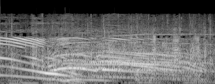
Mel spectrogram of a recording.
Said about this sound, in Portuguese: Vamos agora recebam com aplauso o candidato de hoje.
